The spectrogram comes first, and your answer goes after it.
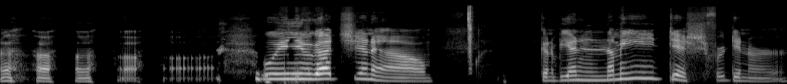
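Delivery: menacing, slow, gloating villain voice with laugh. Voicing a bad guy coming from the soil, in a deeper voice. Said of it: "another deeper voice going".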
